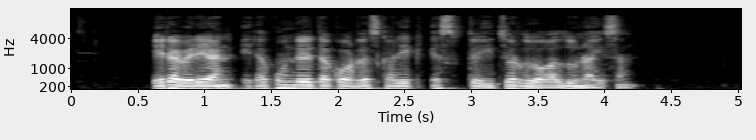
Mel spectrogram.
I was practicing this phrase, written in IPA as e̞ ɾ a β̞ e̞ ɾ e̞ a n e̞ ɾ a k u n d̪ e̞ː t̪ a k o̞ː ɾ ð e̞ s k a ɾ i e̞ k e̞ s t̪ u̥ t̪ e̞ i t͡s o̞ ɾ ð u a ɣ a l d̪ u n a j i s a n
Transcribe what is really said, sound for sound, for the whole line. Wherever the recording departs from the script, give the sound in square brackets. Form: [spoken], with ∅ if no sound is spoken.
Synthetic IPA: e̞ ɾ a β̞ e̞ ɾ e̞ a n e̞ ɾ a k u n d̪ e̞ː t̪ a k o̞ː ɾ ð e̞ s k a ɾ i e̞ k e̞ s t̪ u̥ t̪ e̞ i t͡s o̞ ɾ ð u a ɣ a l d̪ u n a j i s a n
